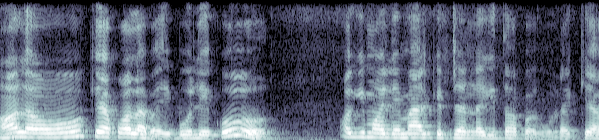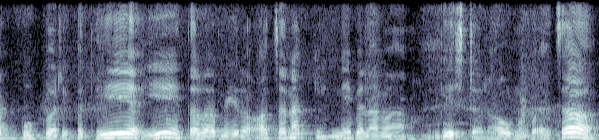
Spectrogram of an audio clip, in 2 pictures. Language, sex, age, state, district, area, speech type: Nepali, female, 60+, West Bengal, Darjeeling, rural, spontaneous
